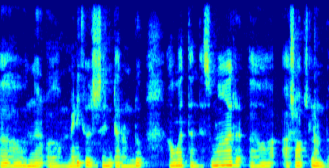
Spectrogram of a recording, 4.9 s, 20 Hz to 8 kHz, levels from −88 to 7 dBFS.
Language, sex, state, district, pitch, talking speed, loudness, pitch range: Tulu, male, Karnataka, Dakshina Kannada, 150 Hz, 145 wpm, -26 LUFS, 145-155 Hz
